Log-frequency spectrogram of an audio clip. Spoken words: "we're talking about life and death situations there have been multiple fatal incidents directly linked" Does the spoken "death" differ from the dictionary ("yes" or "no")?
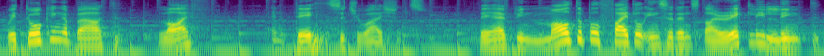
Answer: no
